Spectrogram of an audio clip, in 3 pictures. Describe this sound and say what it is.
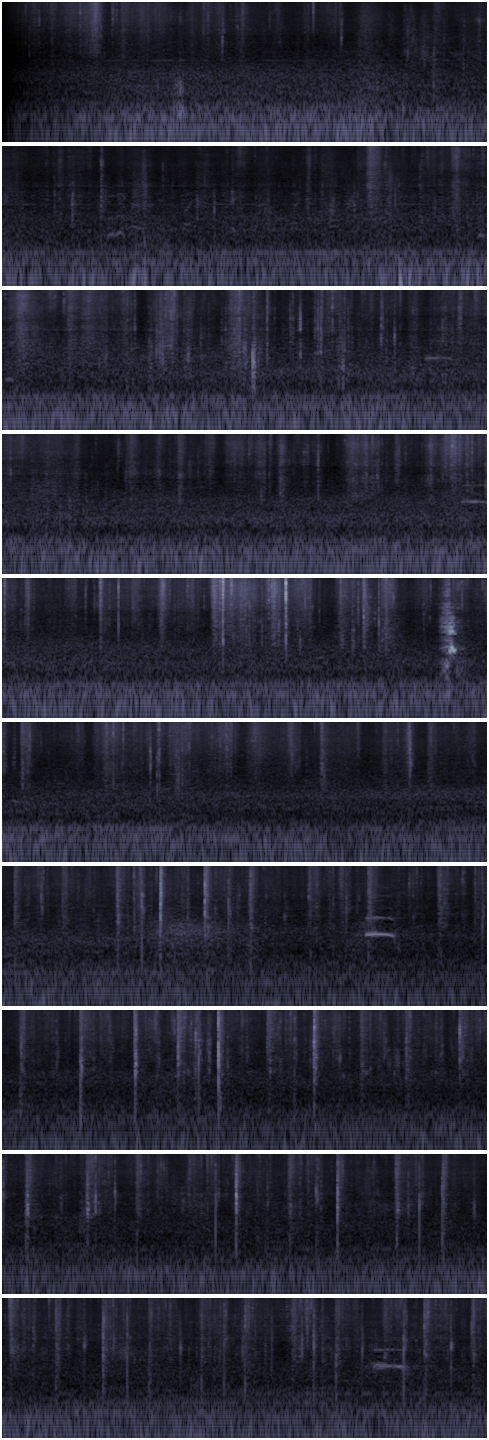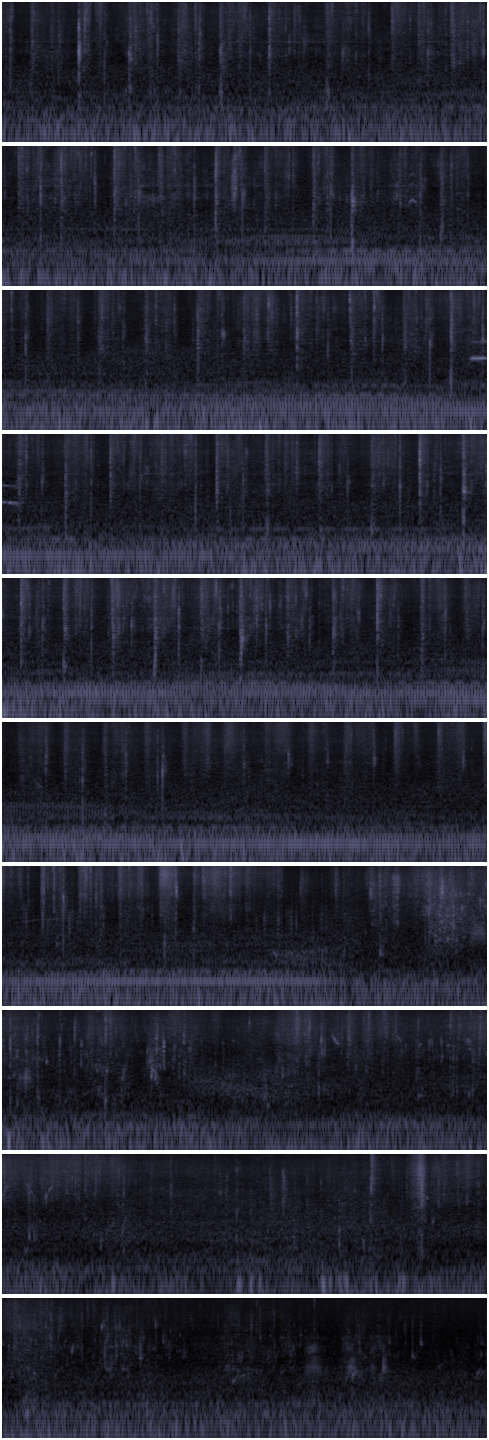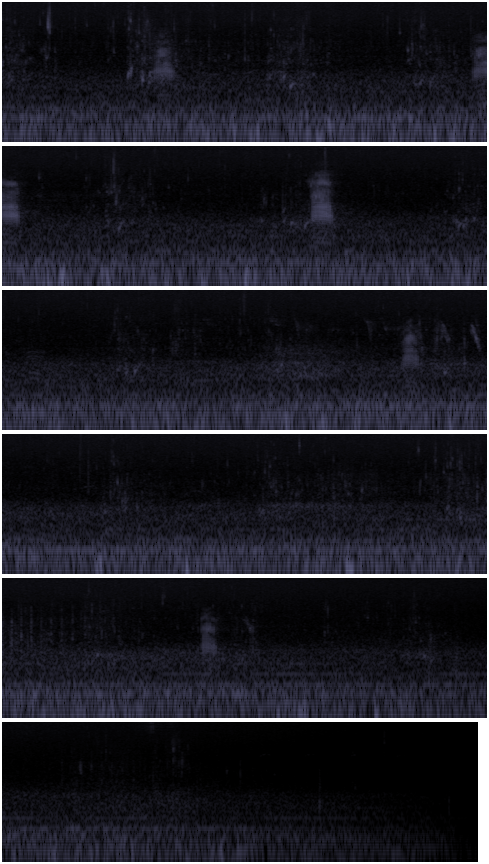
Swan Waddle Gravel to Grass to Swim
The swans were fairly active again at the Newport Wetlands. Unfortunately the air traffic was ridiculous. Nice to get up close to a swan making noises though.
animal, birds, field-recording, locationrecording, nature, swan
